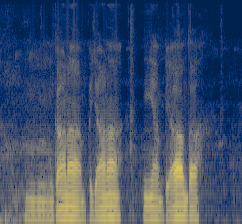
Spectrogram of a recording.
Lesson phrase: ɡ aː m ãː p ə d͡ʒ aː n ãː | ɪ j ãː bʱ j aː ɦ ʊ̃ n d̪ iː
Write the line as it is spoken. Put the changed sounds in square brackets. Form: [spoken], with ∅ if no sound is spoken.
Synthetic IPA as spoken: ɡ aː [n] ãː [b] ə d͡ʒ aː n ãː | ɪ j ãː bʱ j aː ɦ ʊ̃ n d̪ [aː]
